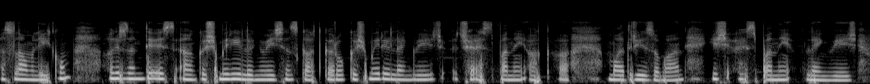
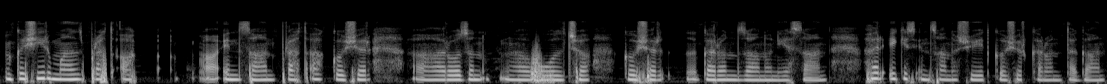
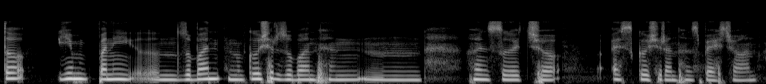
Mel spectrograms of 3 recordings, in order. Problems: background sounds at intervals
